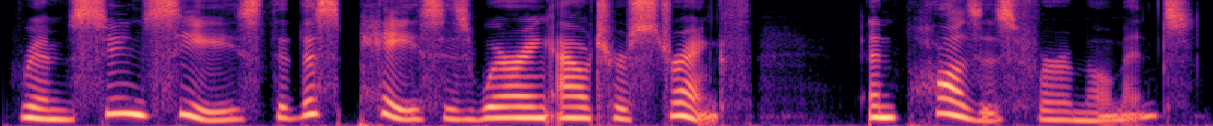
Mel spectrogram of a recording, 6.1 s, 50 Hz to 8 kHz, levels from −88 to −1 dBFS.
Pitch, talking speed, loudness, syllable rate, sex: 245 Hz, 160 wpm, -17 LUFS, 3.6 syllables/s, female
